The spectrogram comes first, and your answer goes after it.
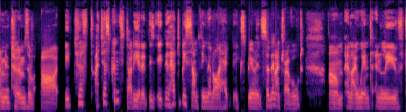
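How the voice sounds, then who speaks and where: A man's bright, sharp voice at a fairly quick pace, ordinary pitch variation, in a dry, close sound with no echo. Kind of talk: casual interview chat. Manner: halting, many fillers and repeats.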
